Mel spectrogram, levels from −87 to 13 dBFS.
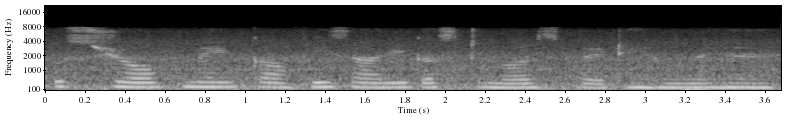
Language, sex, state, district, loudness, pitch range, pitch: Hindi, female, Chhattisgarh, Raipur, -14 LUFS, 190-210 Hz, 200 Hz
